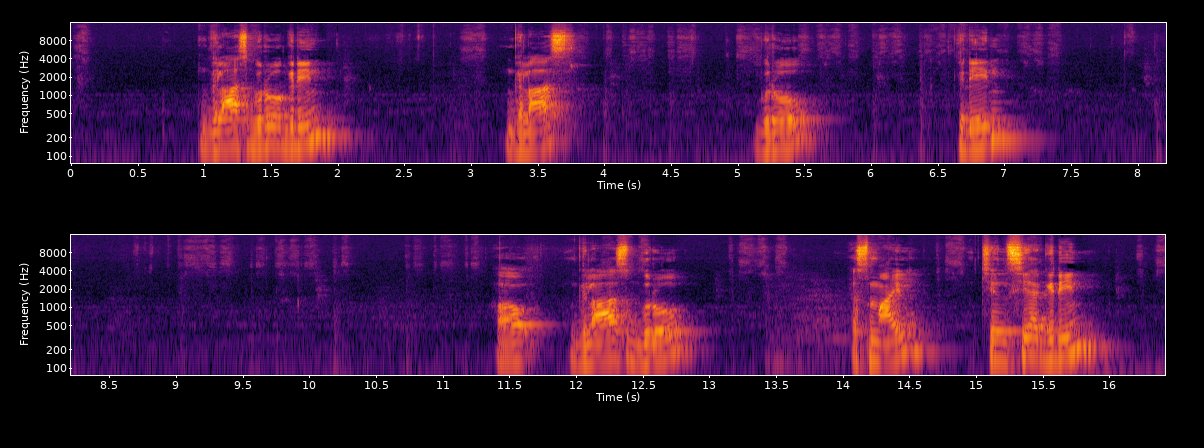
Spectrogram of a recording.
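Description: A man speaks slowly in short bursts, as if dictating.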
